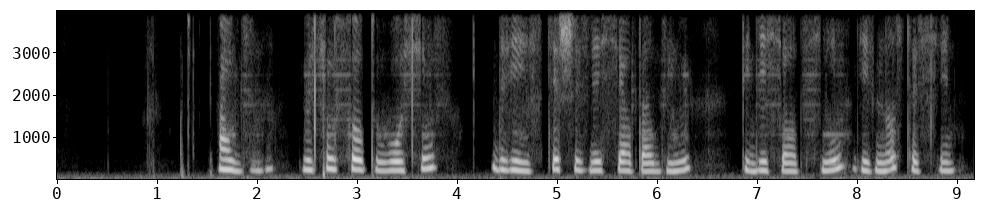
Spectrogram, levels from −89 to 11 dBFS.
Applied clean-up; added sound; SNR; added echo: neural diffusion model UNIVERSE++.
